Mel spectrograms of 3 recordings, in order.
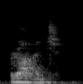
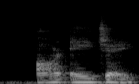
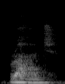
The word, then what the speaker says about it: Raj: with a g so that name is actually pronounced raj the word is raj r a j is correctly pronounced raj not raj now let's take it to the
